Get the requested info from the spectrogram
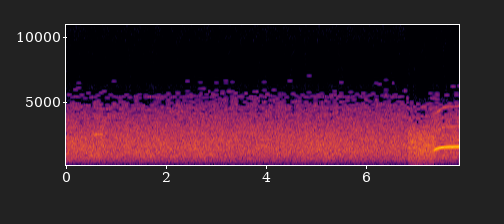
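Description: CB radio receiver on channel 28 giving a steady hiss of static on an open channel. Near the end a signal comes in: the hiss gets louder, and a short tone rises, holds and drops.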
